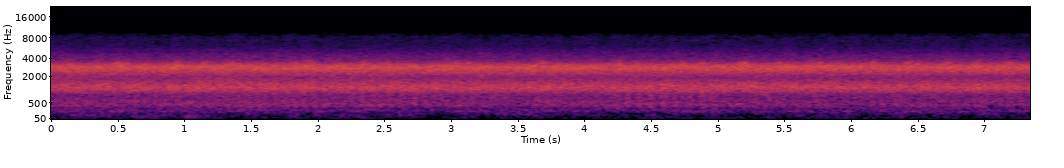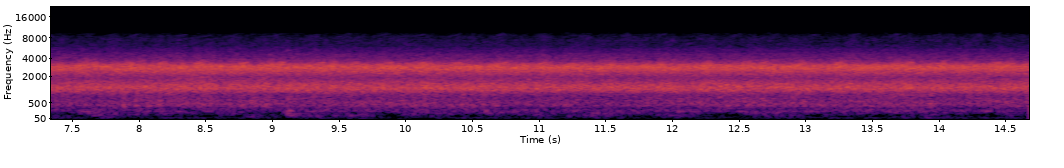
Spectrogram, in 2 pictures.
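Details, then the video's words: Frog chorus on a quiet countryside night: a dense, unbroken droning trill that holds steady throughout, with no gaps or single voices standing out. "고요한 시골 밤에 개구리 합창 소리"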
